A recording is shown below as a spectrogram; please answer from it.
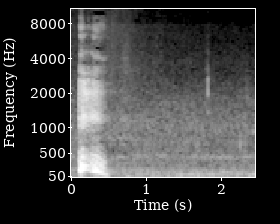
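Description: A man clears his throat once, briefly, right at the start, followed by a faint steady low hum.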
